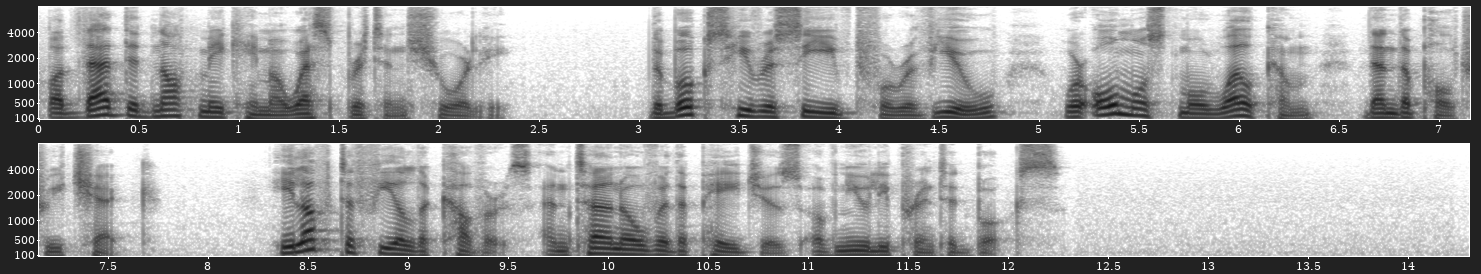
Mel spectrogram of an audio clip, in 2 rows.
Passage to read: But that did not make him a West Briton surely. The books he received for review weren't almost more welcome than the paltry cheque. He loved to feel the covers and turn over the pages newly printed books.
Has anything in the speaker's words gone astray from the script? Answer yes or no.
yes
